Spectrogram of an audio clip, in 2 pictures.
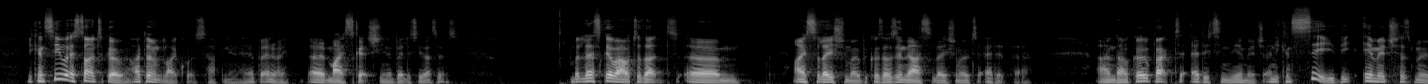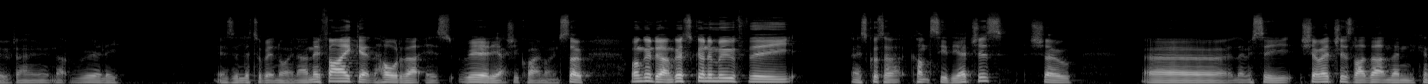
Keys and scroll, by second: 1.3 super+-.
